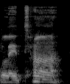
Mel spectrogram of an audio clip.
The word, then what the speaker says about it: Letang: So growing up, I was corrected, and it's Alick Letang,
